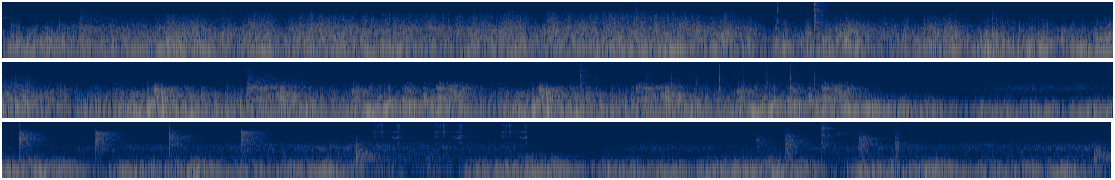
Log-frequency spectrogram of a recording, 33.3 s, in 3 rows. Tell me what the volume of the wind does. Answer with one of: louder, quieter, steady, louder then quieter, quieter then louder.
quieter.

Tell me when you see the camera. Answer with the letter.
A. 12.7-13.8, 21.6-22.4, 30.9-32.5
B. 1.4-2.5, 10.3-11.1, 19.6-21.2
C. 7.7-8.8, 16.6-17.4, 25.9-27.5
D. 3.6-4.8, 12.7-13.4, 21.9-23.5
C.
